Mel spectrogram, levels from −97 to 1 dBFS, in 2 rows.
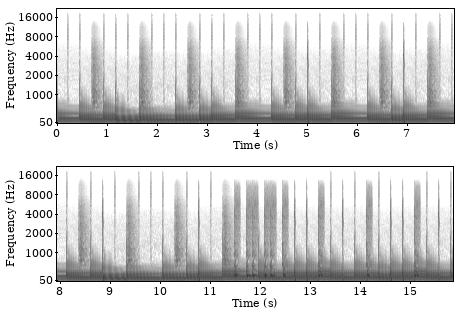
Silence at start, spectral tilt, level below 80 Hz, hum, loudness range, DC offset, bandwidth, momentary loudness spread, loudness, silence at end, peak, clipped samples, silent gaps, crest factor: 0 s; -7 dB/octave; -40 dBFS; none; 3 LU; 0.1%; 14 kHz; 4 LU; -31 LUFS; 0 s; -16 dBFS; under 0.1%; none; 16 dB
